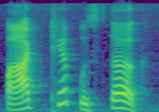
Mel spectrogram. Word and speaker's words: पाठ्य पुस्तक: तो यहां ठ के नीचे हल लगा है इसलिए ठ का उच्चारण थोड़ा कम हो रहा है, आधा ही हो रहा है। तो इसे हम पढ़ते हैं पाठ्य पुस्तक।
